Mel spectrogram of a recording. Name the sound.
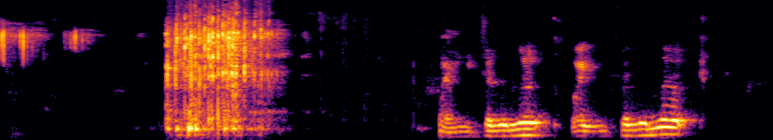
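dice rolling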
